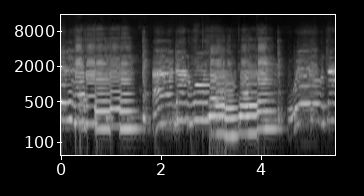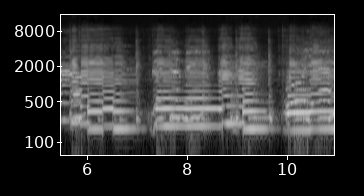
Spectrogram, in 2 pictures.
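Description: Tenor saxophone playing an improvised melody line in short phrases, with notes scooped and bent in pitch and brief gaps for breath between phrases.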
